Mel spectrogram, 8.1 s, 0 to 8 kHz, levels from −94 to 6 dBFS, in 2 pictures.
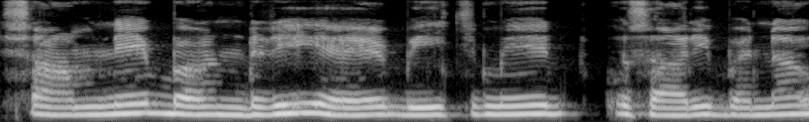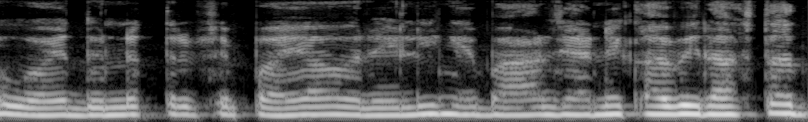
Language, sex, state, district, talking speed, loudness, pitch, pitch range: Hindi, female, Punjab, Pathankot, 155 wpm, -17 LUFS, 195 Hz, 185-205 Hz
